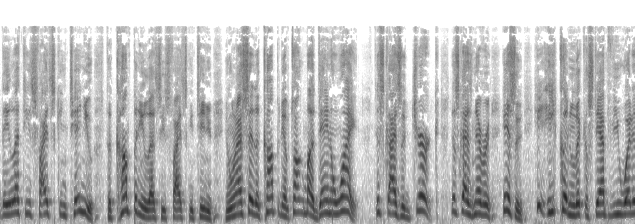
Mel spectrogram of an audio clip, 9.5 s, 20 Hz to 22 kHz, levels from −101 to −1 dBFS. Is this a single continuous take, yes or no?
yes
